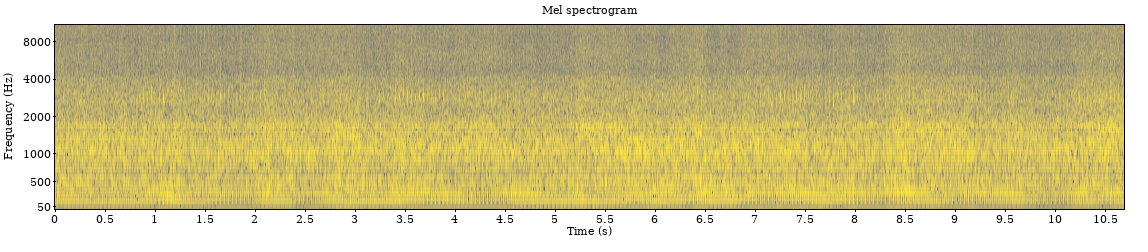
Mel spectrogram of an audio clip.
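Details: Honda Harmony 215 mower engine, warm, after a third carb cleaning; the low-end idle mixture screw broke and could not be cleaned. Steady single-cylinder drone at even speed with no misses or surging; normal running.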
